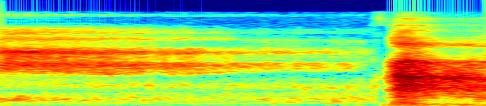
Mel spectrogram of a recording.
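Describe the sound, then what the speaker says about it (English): Slow, audible breaths during a yoga forward fold, a long airy exhale fading out, then a sharp fresh inhale, close and unhurried with no talking. "Just breathing"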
